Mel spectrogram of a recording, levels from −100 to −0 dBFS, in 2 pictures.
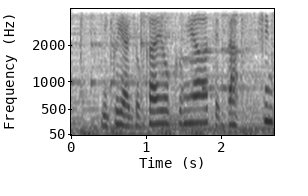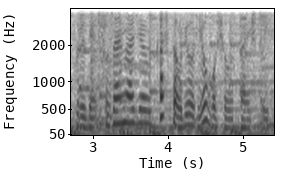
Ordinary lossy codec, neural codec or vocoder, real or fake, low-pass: none; none; real; 3.6 kHz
